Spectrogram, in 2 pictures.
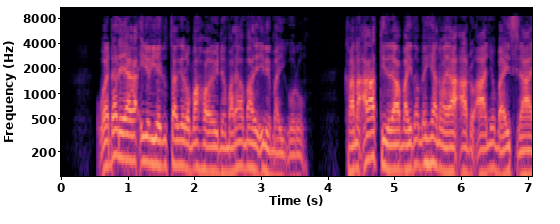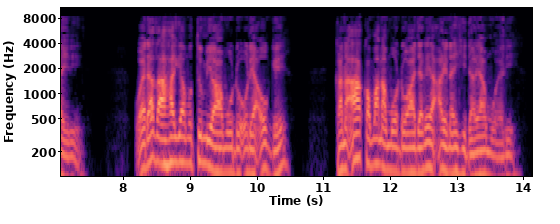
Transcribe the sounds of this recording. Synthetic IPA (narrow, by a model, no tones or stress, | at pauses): wʔɛdaɾeaɣaʔiɾjɔiɛɾutaɣeɾwɔmaɦɔjɔinemaɾeamaɾeiɾemaiɣoɾo | kanaʔaɣatiɾeɾamaiðɔmehianɔjaʔando̰ʔaɲoːmbajaisiɾaɛɾḭ | wʔɛdaðaɦaɣiamotumiɔwamoːndoːɾea̰ʔoɡe | kana̰aɣakɔmanamoːndowad͡ʑaɾeaʔa̰ɾenaiɦidaɾeamwɛɾi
